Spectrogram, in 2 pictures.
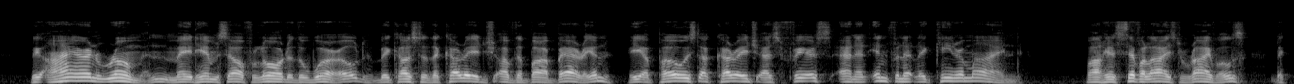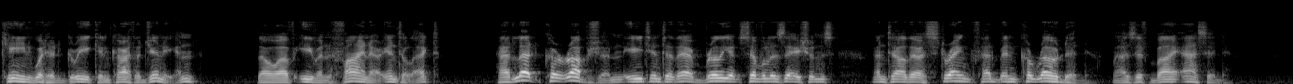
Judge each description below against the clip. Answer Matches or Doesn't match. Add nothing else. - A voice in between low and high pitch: Doesn't match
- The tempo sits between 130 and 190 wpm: Matches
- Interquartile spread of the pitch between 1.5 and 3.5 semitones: Doesn't match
